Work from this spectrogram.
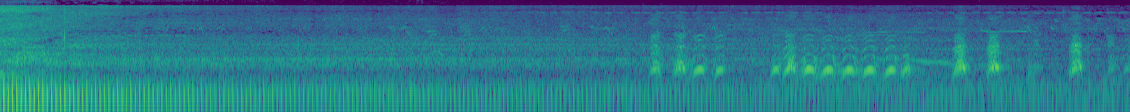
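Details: On a morning walk, pet dogs face off against a gathered pack of street dogs in a fight that recurs daily. A low rumble fades out, then a rapid run of about ten sharp barks follows, ending in a few spaced barks.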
